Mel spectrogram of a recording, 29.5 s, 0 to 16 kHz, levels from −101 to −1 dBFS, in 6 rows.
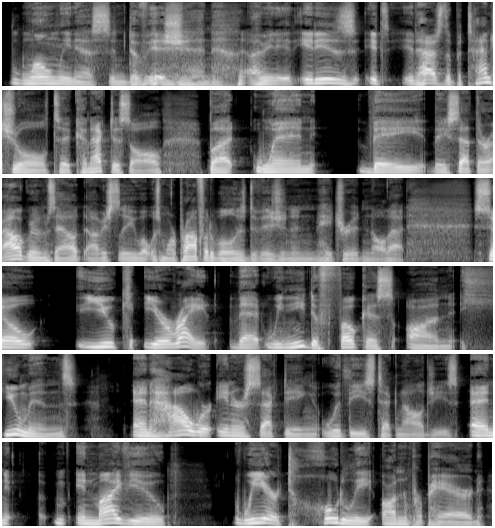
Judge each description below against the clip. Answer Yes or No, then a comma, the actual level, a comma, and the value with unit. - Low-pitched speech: Yes, low, 120 Hz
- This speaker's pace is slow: Yes, slow, 130 wpm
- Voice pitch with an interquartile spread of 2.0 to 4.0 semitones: No, average, 5.3 semitones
